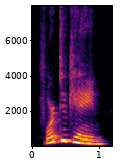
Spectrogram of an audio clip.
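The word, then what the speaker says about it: Duquesne: Yeah, French is weird. There's no a in there, but you That's how you say it. All right. So, they um desired I'm just going to put this. If you guys have something else, go with what you're thinking. They desired to capture. This is the next part here. And I'm just going to put for fort f and then dukane which is spelled so different than how it sounds.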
